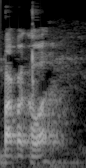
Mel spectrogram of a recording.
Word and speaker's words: barbacoa: barbacoa.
